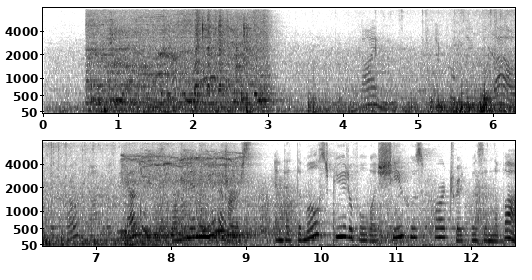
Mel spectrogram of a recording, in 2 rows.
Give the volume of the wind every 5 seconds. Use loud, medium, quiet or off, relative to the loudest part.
medium, loud, medium.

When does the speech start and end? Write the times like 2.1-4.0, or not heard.
4.1-12.5.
